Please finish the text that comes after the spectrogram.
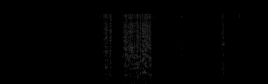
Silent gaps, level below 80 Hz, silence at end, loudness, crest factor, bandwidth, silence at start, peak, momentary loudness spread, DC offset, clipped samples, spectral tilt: none; -80 dBFS; 0 s; -53 LUFS; 30 dB; 11.5 kHz; 0.05 s; -28 dBFS; 15 LU; under 0.1%; under 0.1%; 1 dB/octave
